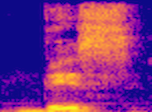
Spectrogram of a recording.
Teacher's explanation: For example, he used DH or D to represent the voiced dental fricative th, as in the English word this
